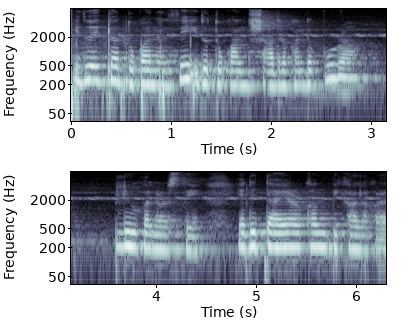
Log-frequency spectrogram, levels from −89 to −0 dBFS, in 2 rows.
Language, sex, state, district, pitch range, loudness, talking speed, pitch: Nagamese, female, Nagaland, Dimapur, 195-220 Hz, -16 LUFS, 200 wpm, 205 Hz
